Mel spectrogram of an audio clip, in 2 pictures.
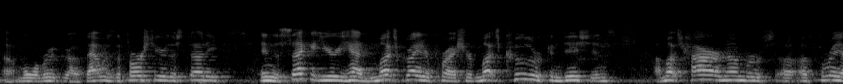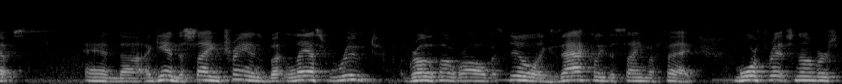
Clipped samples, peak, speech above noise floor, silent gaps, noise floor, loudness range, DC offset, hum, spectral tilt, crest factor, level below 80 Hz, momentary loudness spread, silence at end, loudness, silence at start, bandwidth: under 0.1%; -14 dBFS; 24 dB; none; -53 dBFS; 3 LU; under 0.1%; none; -8 dB/octave; 16 dB; -64 dBFS; 8 LU; 0 s; -30 LUFS; 0 s; 11 kHz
